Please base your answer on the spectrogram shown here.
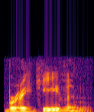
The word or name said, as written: breakeven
